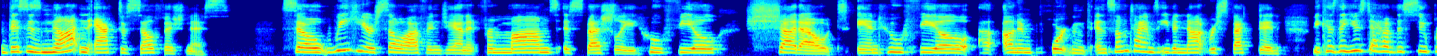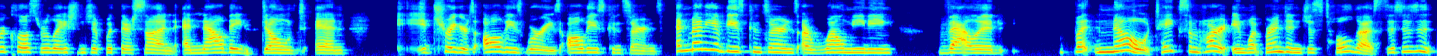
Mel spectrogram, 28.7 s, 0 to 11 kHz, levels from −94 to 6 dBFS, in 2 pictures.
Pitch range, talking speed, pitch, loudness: 210-265 Hz, 160 wpm, 230 Hz, -22 LUFS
